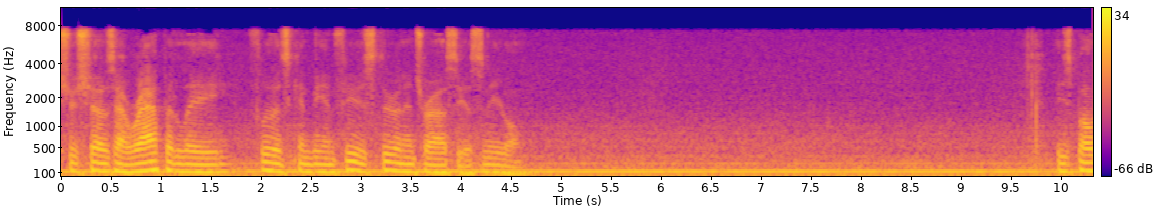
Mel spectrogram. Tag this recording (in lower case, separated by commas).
silence, speech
